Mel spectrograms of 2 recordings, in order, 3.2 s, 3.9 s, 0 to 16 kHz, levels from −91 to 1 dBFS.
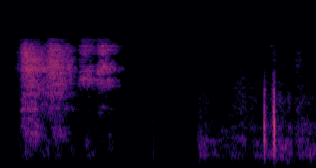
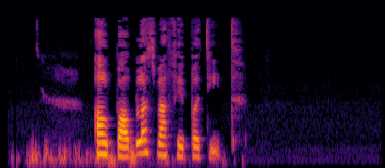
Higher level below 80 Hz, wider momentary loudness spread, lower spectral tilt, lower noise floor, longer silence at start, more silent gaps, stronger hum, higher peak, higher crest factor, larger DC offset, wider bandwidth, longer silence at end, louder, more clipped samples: second, under -90 dBFS vs -56 dBFS; second, 12 LU vs 26 LU; second, 3 dB/octave vs -5 dB/octave; about the same, -73 dBFS vs -71 dBFS; second, 0.15 s vs 0.35 s; first, 1.36-1.46 s, 1.55-1.96 s vs none; neither; second, -24 dBFS vs -2 dBFS; about the same, 28 dB vs 24 dB; neither; second, 7.6 kHz vs 11.5 kHz; second, 0 s vs 1.45 s; second, -45 LUFS vs -20 LUFS; neither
